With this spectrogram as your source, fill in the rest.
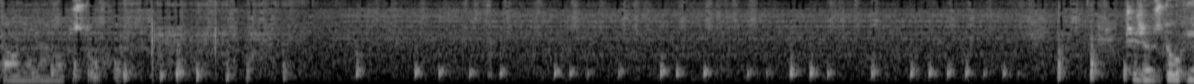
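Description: A marker squeaks and taps on a whiteboard in short strokes.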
